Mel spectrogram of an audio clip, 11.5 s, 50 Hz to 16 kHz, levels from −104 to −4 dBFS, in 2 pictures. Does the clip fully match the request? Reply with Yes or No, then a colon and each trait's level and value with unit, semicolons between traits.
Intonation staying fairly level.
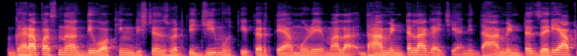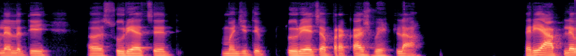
Yes: narrow, 1.7 semitones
